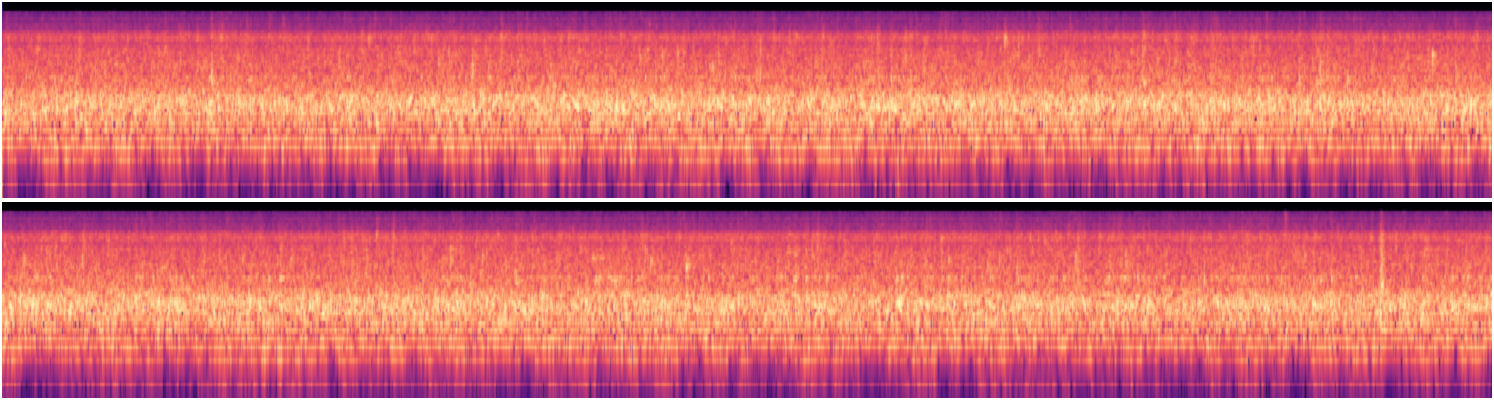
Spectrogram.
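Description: Steady rain falling, an even hiss of drops with no change in level and a few faint scattered ticks.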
